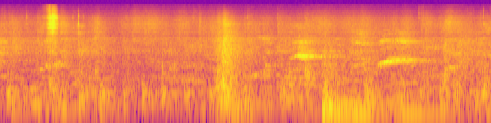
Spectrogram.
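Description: An elderly man speaks quietly and slowly into a microphone.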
